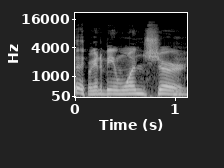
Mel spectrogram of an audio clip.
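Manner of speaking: loud, high, excited delivery. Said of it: "I was like".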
